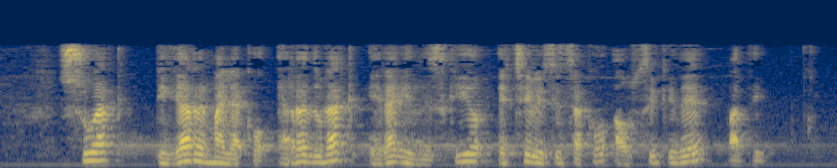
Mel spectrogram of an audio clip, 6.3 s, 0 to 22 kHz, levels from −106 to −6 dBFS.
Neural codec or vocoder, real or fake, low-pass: none; real; 7.2 kHz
